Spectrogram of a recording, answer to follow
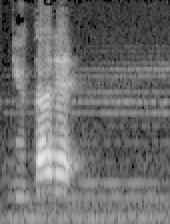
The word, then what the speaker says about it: Gyu Tare: This is how you actually pronounce it, according to Google. Gyu Tare.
